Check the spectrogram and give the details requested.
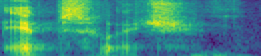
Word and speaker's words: Ipswich: It kind of sounds like it, but it doesn't sound like proper English, but No, dude, that's Ipswich.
